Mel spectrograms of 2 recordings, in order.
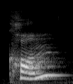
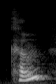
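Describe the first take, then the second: First: "com" said with a full, open "o"; full vowel. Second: "cum" said with a short neutral "uh"; reduced schwa vowel. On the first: Teacher isolating first syllable of competition, "com" with a full "o". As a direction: give "com" its whole "o" vowel. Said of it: "now has a full vowel". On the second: Teacher isolating first syllable of compete, "cum" with a schwa. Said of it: "has a schwa in the first syllable". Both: Shown as a demonstration.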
